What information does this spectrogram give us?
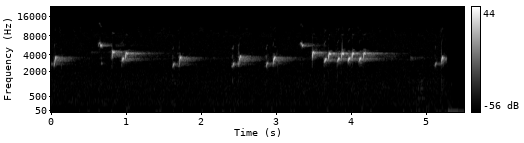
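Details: Clean Malagueño song of a European goldfinch, meant for educating goldfinches: clipped upslurred notes repeated at short intervals, building into a quick bubbling trill near the end, then one last chirp.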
